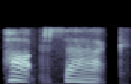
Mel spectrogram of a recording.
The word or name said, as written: hopsack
